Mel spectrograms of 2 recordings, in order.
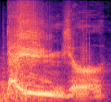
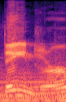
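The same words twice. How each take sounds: First: The word is shouted as an excited exclamation. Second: The word is said calmly and flatly. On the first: The speaker calls it right. "but rather" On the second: The speaker calls it wrong. "it's not actually supposed to be pronounced"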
